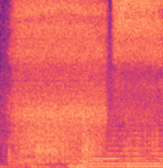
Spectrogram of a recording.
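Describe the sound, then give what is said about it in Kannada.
A snake hisses in two long, loud, steady bursts separated by a brief dip, with a faint low hum running beneath. “ಆಗ ಹಾವು ಹಿಂದೆ ಹೋಗಿ ಶಬ್ದ ಮಾಡುತ್ತೆ”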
